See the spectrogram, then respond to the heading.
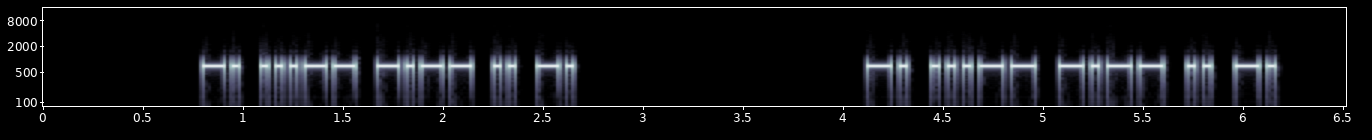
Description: Morse code, heard as a keyed tone, about 28 wpm, 700 Hz. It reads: N3YIN N3YIN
